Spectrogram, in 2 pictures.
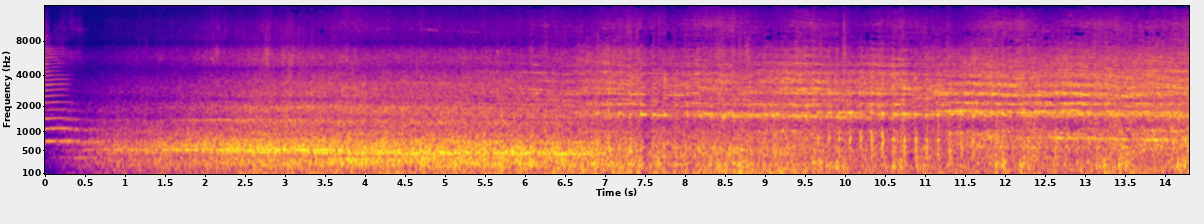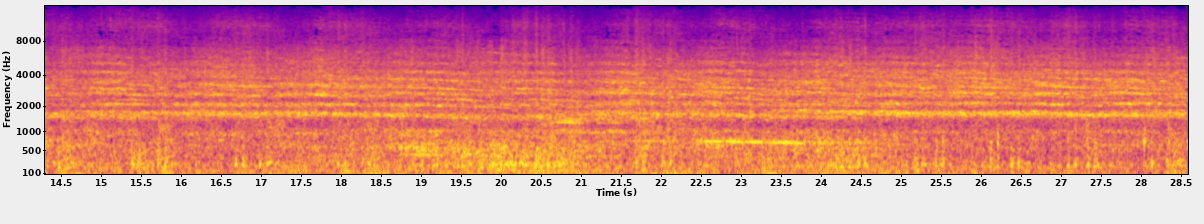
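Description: A VL80S electric locomotive hauling a container freight train passes at speed. The sound builds over the first two to three seconds as the train arrives, then the wagons' wheels clatter steadily over the rail joints.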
